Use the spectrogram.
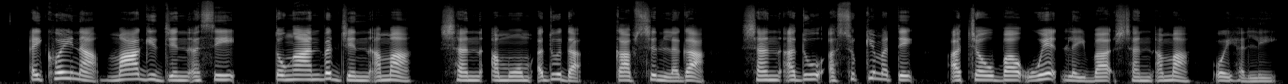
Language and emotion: Manipuri, neutral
